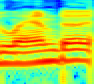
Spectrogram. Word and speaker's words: Lambda: an L as well this letter is really cool cuz it has a silent B in it you can see Lambda in a word like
